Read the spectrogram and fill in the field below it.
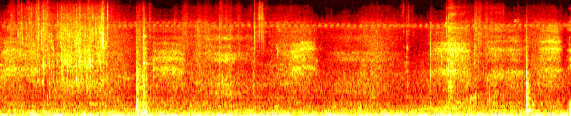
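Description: Water being swirled and rinsed over gold in a glass beaker, soft continuous trickling and sloshing at close range, with a few sharp clinks of glass.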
